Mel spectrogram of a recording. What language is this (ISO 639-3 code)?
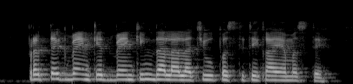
mar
